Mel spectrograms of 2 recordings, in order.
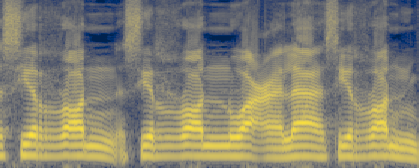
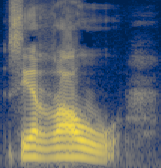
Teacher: Jangan, tapi dibaca sirrau. Masuk melebur ke huruf waw. Kemudian digunnahkan, didengungkan. Jadi suaranya itu kita tahan, kita panjangkan sejenak.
